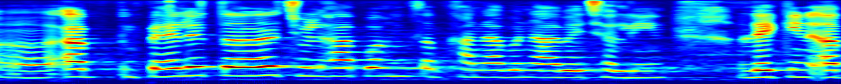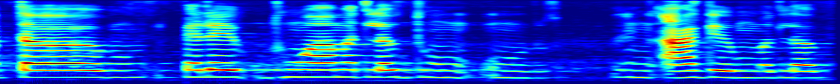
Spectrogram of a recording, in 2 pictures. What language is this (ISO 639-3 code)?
mai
